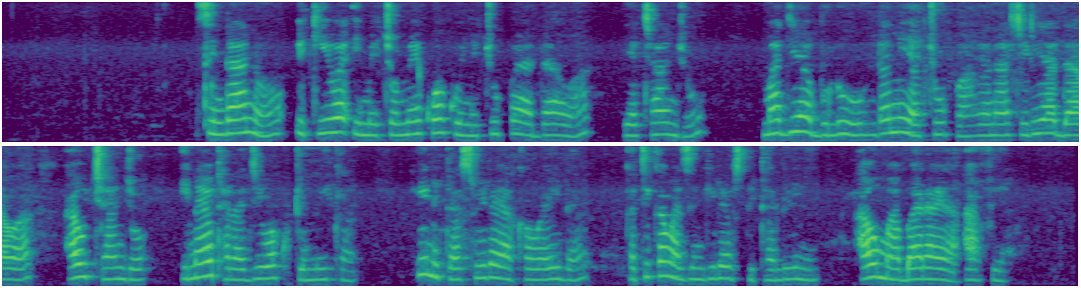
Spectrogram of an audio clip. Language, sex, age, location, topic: Swahili, female, 25-35, Nairobi, health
